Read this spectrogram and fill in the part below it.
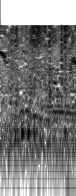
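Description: A caged spotted dove (burung puter) gives a soft, low coo, brief and close.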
